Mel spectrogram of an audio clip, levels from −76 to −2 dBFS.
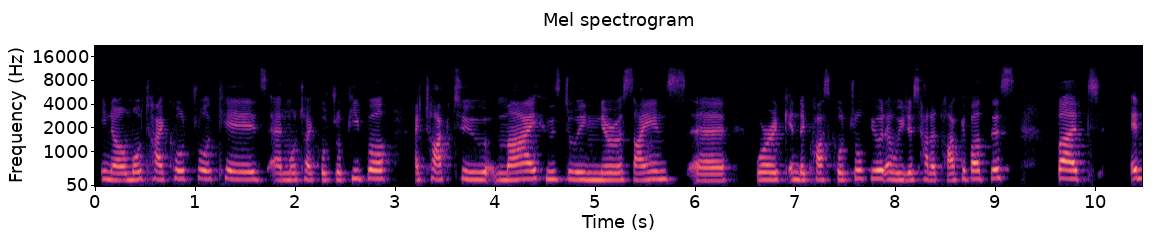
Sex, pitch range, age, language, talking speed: female, 205-240 Hz, 20-39, English, 170 wpm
